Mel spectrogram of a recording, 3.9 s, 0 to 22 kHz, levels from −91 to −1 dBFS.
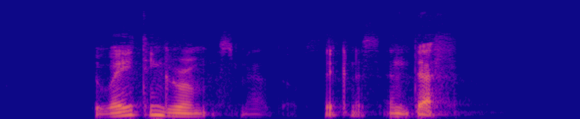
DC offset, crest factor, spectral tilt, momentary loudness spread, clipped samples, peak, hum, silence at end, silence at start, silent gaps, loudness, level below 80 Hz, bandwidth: under 0.1%; 22 dB; -7.5 dB/octave; 20 LU; under 0.1%; -20 dBFS; none; 0.85 s; 0.65 s; none; -40 LUFS; -76 dBFS; 14 kHz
